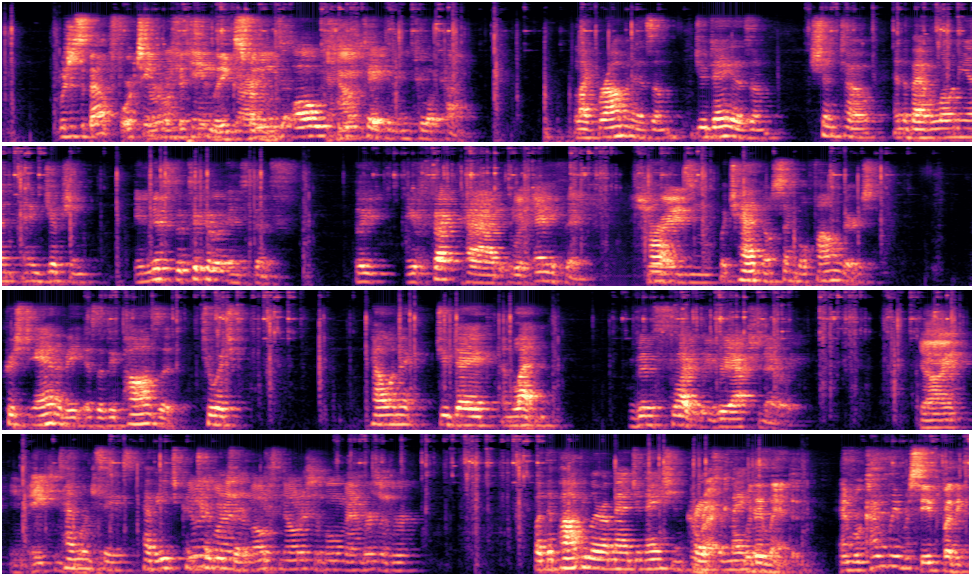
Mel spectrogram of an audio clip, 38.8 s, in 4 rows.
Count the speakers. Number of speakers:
4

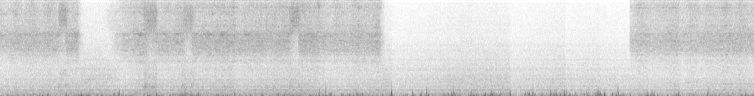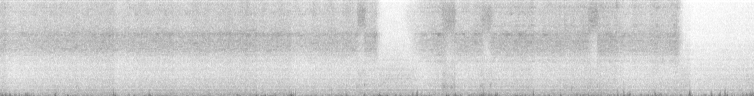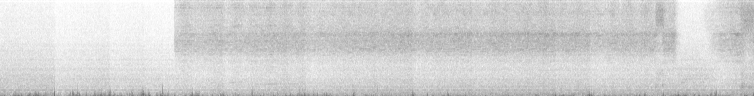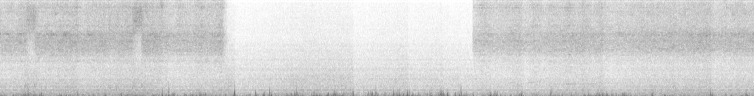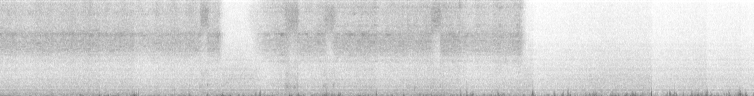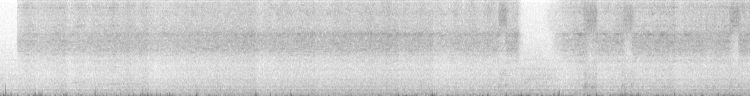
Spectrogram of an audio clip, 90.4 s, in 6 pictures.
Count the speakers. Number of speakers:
0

